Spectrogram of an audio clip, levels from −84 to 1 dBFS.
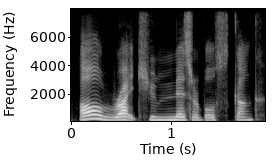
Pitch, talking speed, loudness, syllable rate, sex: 205 Hz, 155 wpm, -18 LUFS, 4.5 syllables/s, female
